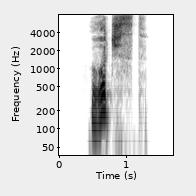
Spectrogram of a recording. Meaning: second-person singular present of rutschen
- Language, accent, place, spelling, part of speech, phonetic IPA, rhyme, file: German, Germany, Berlin, rutschst, verb, [ʁʊt͡ʃst], -ʊt͡ʃst, De-rutschst.ogg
